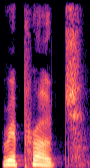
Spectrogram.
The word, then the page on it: reproach: American English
